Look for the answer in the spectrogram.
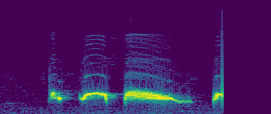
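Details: Spotted dove giving its mellow cooing phrase: a quick lead-in note, an arched coo, a long drawn coo easing downward, then a short final coo that ends abruptly in a sharp click.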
